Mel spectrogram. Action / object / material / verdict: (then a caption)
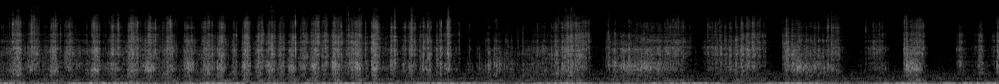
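scrape / silicone pyramid baking mat / silicone / none. A large flat red silicone pyramid baking mat is scraped and brushed with the bristles of a green silicone pastry brush. Quick, steady back-and-forth strokes make a dry, bright scratching rasp over a low steady hum, with a few short pauses between bursts near the end.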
